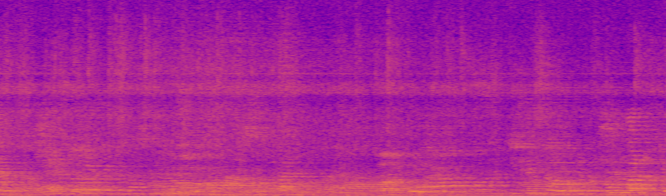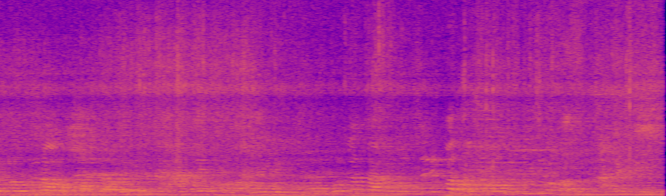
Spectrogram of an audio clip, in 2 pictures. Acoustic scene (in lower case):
crowded indoor space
